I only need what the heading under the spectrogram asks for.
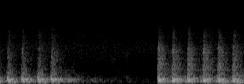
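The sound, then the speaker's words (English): Loud knocking by the king's watch on a door comes in two quick bursts of four or five firm raps each, separated by a brief pause, with no voices. “The king's watch. They're at the door.”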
